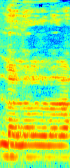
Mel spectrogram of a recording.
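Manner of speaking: loud repeated "L"; loud L practice; loud L drill. Shown as a demonstration. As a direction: hit each "L" loudly. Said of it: "Sửa âm L thì là L".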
